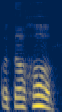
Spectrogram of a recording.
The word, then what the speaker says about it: अतः: करते हैं तो हम विसर्ग का प्रयोग करते हैं जैसे कि अतः अब अतः ह की ध्वनि आपके मु से निकल रही है प्रातः तो प्रातः तो ह की ध्वनि है मतलब विसर्ग का उच्चारण हम ह के समान होता है मतलब जब हम विसर्ग का उच्चारण करेंगे तो ह की ध्वनि आएगी उसमें आज हमने इन वीडियो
